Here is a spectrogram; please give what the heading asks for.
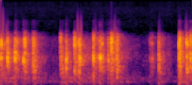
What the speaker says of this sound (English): We can hear someone typing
